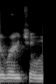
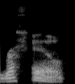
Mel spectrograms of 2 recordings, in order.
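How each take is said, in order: First: RACHEL said the English way, RAY-chul; English pronunciation. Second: Rachel said rah-KHEL, with a throaty kh; Hebrew pronunciation. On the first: Teacher giving the English name, English pronunciation of Rachel. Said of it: "we would say Rachel in English". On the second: Teacher giving followers the Hebrew name, Rachel as rah-KHEL. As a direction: stress the last syllable of Rachel, rah-KHEL. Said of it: "the Hebrew names". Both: Shown as a demonstration.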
